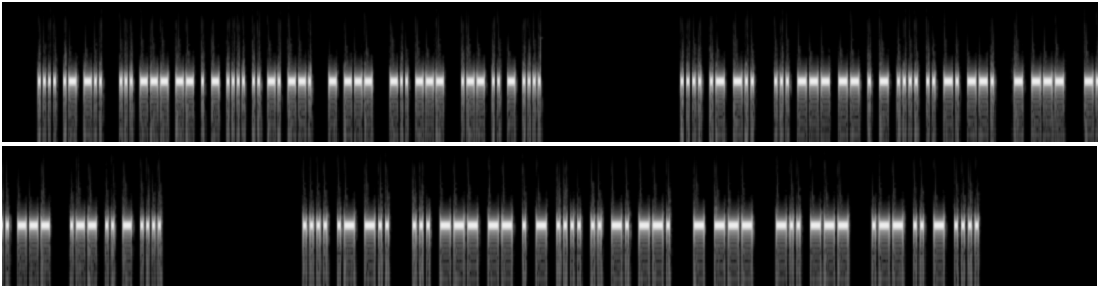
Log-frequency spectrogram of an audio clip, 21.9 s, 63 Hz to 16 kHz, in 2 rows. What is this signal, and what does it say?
Morse code, heard as a keyed tone, about 44 wpm, 700 Hz. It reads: HAD SOMETHING TO DO WITH HAD SOMETHING TO DO WITH HAD SOMETHING TO DO WITH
